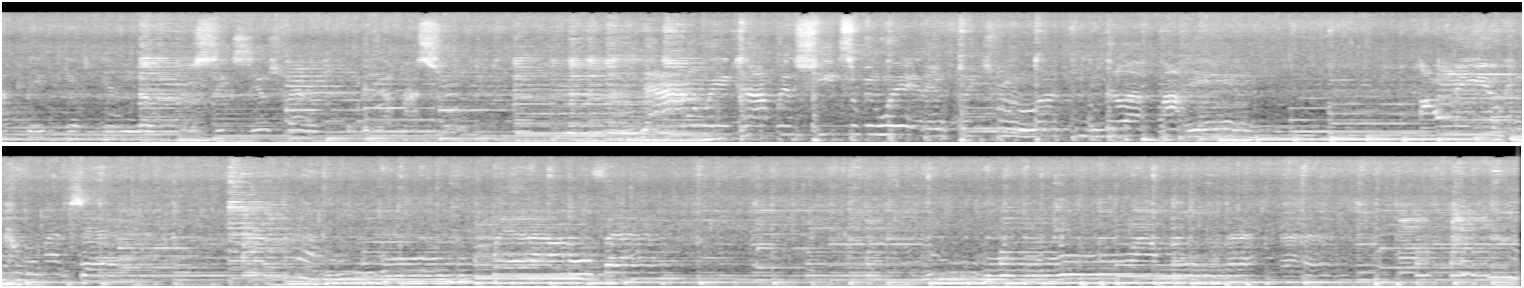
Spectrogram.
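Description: Live music from a man singing and playing acoustic guitar through a PA, with sustained low bass notes under a wavering vocal melody. Splashing water from a fountain runs faintly underneath.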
